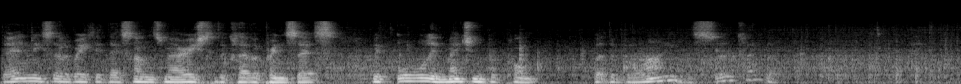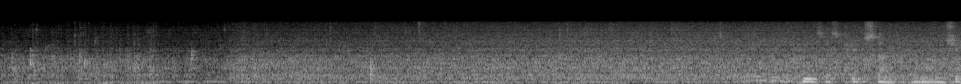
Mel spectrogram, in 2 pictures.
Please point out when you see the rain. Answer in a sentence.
The rain can be heard from 0.0 to 19.1 s.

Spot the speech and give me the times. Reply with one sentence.
You can hear the speech from 0.0 to 7.8 s and from 16.9 to 19.1 s.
